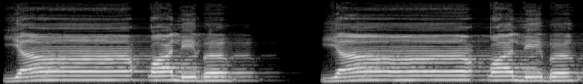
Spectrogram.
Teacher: تو ناظرین، 2 سے 3 سیکنڈ تک ہم اخفا کریں گے۔ یعنی 2 سے 3 سیکنڈ تک ہم غنہ خفیف کریں گے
